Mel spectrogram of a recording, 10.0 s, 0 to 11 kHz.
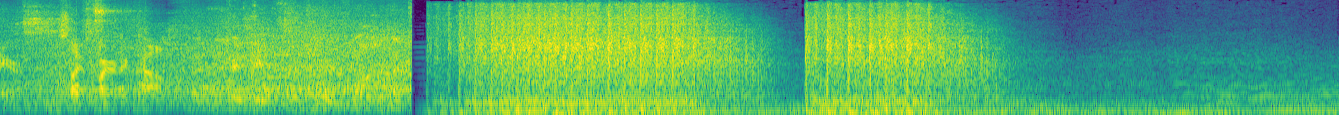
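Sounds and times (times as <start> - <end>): rapid automatic gunfire: 3.2 - 7.7
music: 5.9 - 10.0.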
